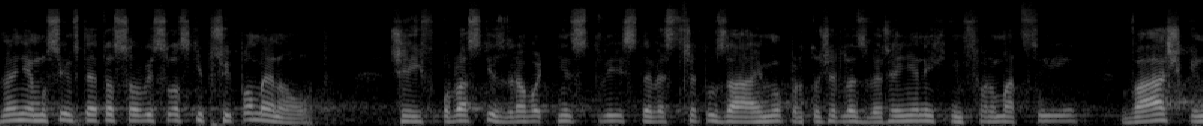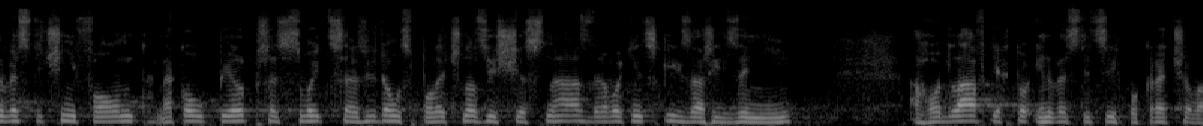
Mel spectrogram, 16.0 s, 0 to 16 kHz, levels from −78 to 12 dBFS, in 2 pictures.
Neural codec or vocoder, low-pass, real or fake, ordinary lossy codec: codec, 44.1 kHz, 7.8 kbps, DAC; 14.4 kHz; fake; Opus, 16 kbps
